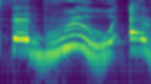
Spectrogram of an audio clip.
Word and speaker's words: February: are currently in oh the proper pronunciation for the second month of the year is February I know that because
